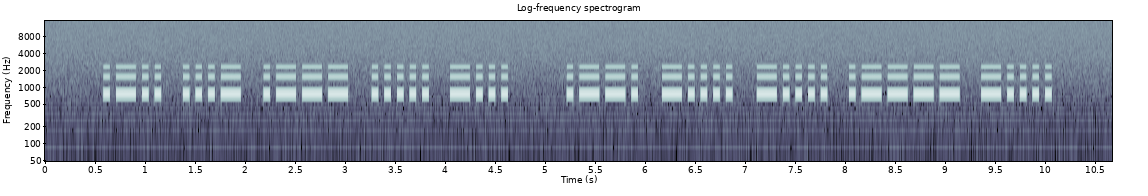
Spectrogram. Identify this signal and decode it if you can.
Morse code, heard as a keyed tone, hand-sent with a paddle, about 19 wpm, 780 Hz. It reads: LVJ5B P6616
